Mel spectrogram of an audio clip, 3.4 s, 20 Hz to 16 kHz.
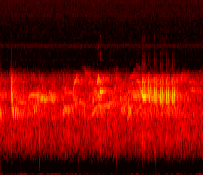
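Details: Wild bird song transferred onto a black wax cylinder at 90 rpm: varied whistled phrases and slurred notes, ending in a quick series of rapid repeated trilled notes, with the muffled, band-limited tone of an old recording.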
